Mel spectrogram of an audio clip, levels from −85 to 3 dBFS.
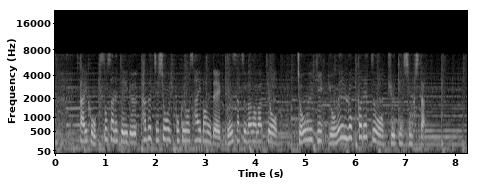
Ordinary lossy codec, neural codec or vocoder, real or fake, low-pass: none; codec, 16 kHz in and 24 kHz out, 1 kbps, XY-Tokenizer; fake; 7.2 kHz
